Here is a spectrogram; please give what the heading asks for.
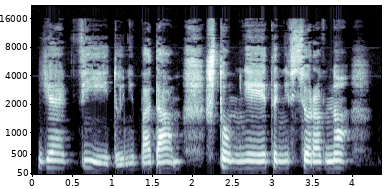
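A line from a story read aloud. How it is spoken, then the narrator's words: Quiet vow to herself. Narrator (Russian): поклялась она тихо себе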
